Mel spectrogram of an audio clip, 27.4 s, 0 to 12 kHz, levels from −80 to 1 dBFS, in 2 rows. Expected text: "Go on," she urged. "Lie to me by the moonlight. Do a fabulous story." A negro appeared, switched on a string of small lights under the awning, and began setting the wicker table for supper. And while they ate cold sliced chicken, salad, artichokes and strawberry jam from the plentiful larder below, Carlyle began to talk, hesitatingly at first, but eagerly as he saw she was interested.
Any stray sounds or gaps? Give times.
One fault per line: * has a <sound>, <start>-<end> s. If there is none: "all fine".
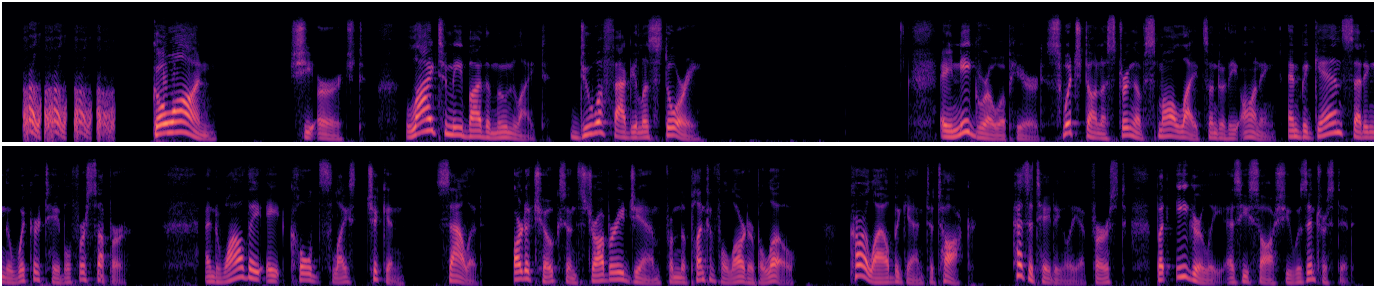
* has a laugh, 0.2-1.1 s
